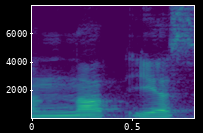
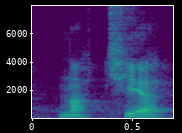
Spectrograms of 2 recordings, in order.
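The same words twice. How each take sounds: First: Said in the usual way. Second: "not yet" said as not-chet; nối âm ch. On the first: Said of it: "không có đọc là not yet". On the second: Shown as a demonstration. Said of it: "mà đọc là not yet". (đọc "not yet" thành not-chét)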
